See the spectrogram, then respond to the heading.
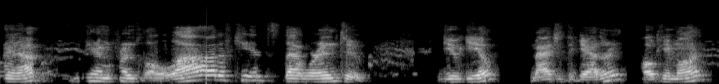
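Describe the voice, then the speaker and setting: A man's voice: mid-range voice, big pitch swings, unhurried, a little hiss or hum. A man hosting a livestream, chatting in a rambling, blunt and crude joking way. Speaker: livestream host. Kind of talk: rambling casual chat. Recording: dull lo-fi sound.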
